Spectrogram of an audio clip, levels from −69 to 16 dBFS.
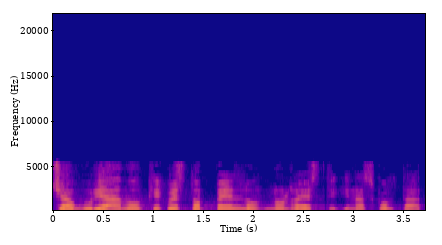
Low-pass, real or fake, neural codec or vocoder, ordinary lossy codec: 5.4 kHz; real; none; none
